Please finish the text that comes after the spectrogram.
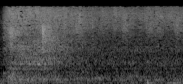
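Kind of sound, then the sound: household object, hot shower water running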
